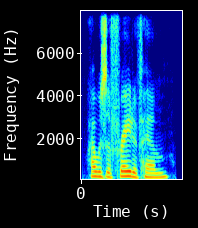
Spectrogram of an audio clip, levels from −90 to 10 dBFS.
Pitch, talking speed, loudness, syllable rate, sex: 205 Hz, 235 wpm, -16 LUFS, 6.4 syllables/s, female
